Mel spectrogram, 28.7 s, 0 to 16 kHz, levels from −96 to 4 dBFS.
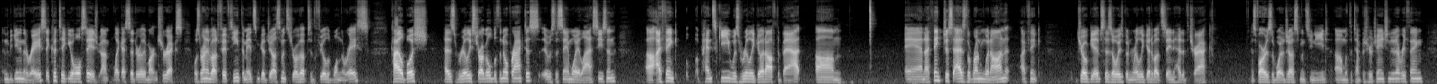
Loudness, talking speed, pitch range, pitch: -22 LUFS, 215 wpm, 105-125 Hz, 115 Hz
